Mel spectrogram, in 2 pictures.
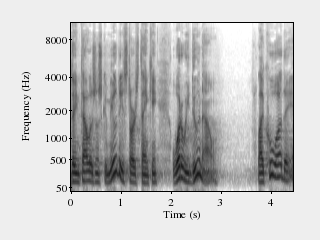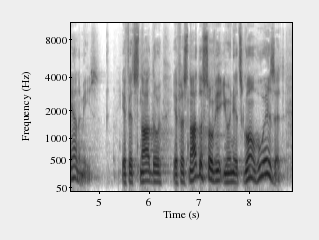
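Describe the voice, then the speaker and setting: A man speaks with a Brazilian Portuguese accent at a fairly high pitch and with lively intonation. His pace is moderate, broken by long, frequent pauses. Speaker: professor. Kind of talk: conference talk. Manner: animated.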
